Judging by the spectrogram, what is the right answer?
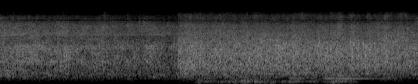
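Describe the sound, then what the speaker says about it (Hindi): Audience applause at a spiritual gathering, a broad dense hiss of many hands clapping together that swells louder partway through and carries on steadily to the end. "पुनः सब एक दूसरे के लिए तालियों की गड़गड़ाहट करें।"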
